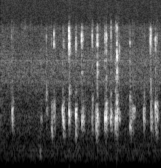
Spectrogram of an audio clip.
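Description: Faint computer-keyboard typing: a quick run of key clicks, a few at first and then densely from about half a second in.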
